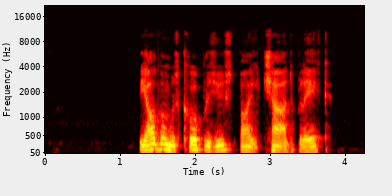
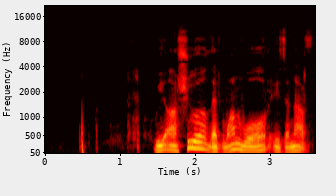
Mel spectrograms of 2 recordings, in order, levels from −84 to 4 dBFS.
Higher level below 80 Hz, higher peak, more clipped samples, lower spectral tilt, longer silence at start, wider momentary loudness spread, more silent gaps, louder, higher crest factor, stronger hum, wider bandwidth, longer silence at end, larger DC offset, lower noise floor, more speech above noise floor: first, -58 dBFS vs -66 dBFS; first, -6 dBFS vs -16 dBFS; neither; about the same, -7 dB/octave vs -7 dB/octave; first, 1.25 s vs 0.5 s; second, 7 LU vs 20 LU; neither; first, -22 LUFS vs -31 LUFS; about the same, 18 dB vs 16 dB; neither; about the same, 11 kHz vs 12 kHz; first, 0.5 s vs 0.05 s; neither; first, -76 dBFS vs -67 dBFS; first, 55 dB vs 37 dB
